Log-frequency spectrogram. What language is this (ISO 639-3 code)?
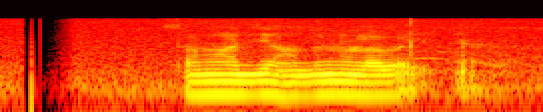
sin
